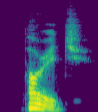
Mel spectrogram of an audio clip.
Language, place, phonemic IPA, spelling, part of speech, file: English, Queensland, /ˈpɔɹɪd͡ʒ/, porridge, noun, En-au-porridge.ogg
- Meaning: A dish made of grain or legumes, milk or water, heated and stirred until thick and typically eaten for breakfast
